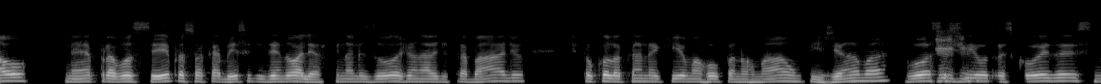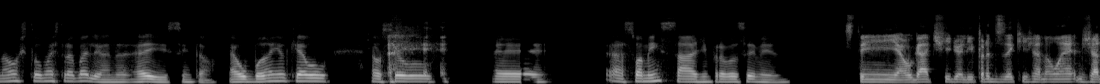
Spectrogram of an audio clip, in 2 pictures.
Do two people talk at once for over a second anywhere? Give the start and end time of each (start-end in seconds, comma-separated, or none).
none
